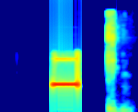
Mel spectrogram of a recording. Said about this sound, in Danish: Alternativt så kan du lægge en besked efter tonen.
